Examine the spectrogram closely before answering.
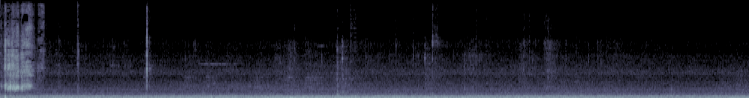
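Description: Paper pages of a book rustle softly under a hand.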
